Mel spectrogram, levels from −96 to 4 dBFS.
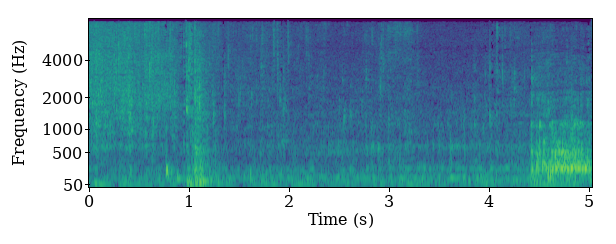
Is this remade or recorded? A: recorded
